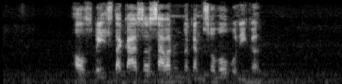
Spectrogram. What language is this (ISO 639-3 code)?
cat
